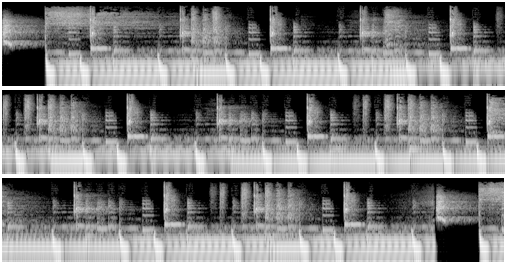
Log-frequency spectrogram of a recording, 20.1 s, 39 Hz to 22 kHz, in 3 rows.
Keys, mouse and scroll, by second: 0.0-0.5 scroll down 9, 0.5 alt+z, 0.8 click, 1.4-2.0 scroll up 15, 2.0 shift+middle click, 2.6 e, 4.4 scroll down 1, 4.7 e, 6.2-6.9 scroll down 6, 6.9 Tab, 7.3-8.2 scroll down 2, 7.5 drag, 8.2 click, 8.4 scroll down 1, 8.6 shift+middle click, 8.8 scroll up 2, 9.1 click, 9.5 Tab, 9.7 scroll up 3, 9.9-11.3 shift+middle drag, 11.3-11.7 scroll down 1, 12.8 alt+z, 13.0 alt+z, 13.3-14.9 shift+middle drag, 15.0 click, 16.0 click, 16.9 x, 17.5-17.9 scroll up 2, 17.9 shift+middle click, 18.5-19.8 scroll down 2, 19.8 click.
